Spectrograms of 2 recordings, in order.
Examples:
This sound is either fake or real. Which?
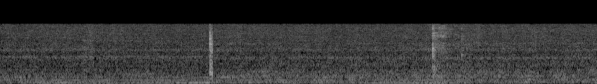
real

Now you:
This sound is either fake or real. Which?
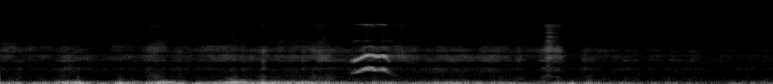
fake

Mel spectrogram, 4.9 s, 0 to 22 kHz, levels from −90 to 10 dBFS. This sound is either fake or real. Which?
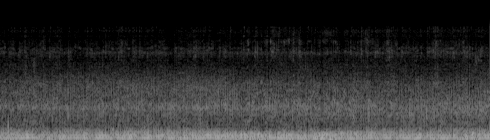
fake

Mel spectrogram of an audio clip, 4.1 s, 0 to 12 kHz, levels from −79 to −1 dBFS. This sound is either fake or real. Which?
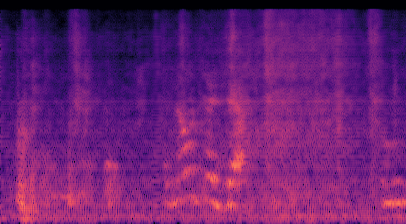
fake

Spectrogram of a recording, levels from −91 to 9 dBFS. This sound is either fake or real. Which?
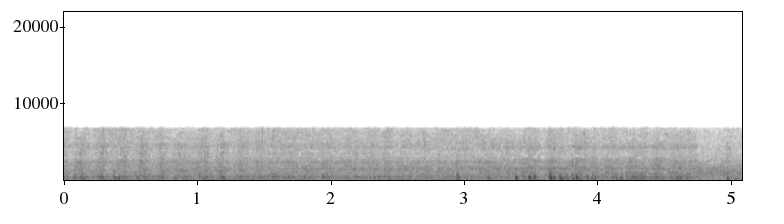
fake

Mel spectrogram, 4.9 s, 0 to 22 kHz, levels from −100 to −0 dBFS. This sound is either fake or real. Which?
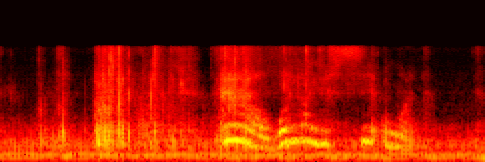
fake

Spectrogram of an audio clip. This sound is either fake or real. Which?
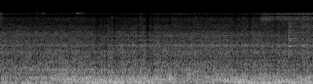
real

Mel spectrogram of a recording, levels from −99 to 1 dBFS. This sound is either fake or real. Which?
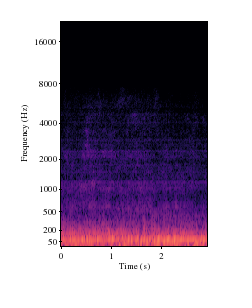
fake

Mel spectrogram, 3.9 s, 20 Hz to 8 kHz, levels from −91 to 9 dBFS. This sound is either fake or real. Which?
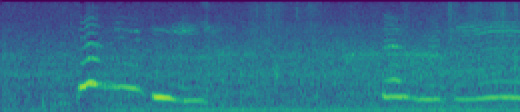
fake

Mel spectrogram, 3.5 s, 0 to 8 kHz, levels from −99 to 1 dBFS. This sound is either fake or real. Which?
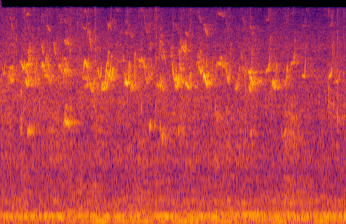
real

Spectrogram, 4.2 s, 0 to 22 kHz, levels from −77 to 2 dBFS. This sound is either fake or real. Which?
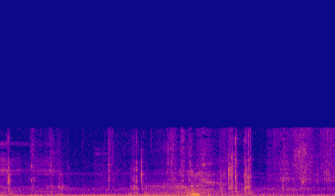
fake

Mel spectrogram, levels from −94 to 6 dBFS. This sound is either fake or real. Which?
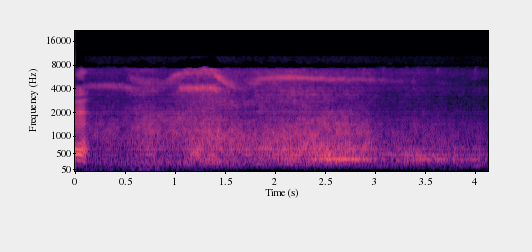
fake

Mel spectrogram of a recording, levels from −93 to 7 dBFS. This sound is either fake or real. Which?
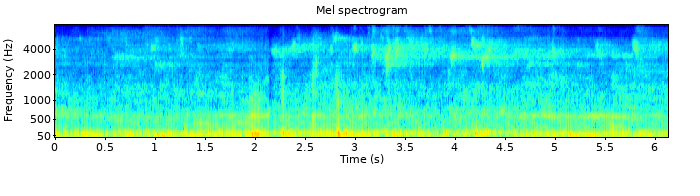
fake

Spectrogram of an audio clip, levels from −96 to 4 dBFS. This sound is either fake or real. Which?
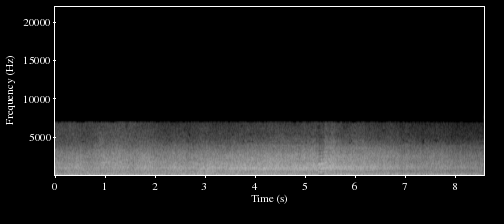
real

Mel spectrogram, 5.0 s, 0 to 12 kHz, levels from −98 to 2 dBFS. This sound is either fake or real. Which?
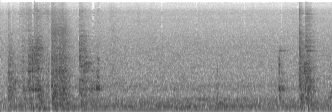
real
